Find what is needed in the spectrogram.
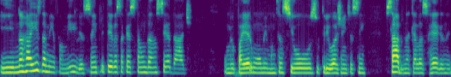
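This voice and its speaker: A woman of medium pitch speaks at a moderate pace with fairly even intonation. Hers is an ordinary speaking voice on a very clean recording with a silent background. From Brazil, interior of Ceará (Northeast). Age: 60s. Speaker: retired teacher. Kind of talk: testimony.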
